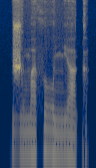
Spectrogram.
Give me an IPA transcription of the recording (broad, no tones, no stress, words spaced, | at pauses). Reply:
ʒʏmaθo nʲak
